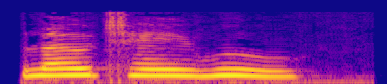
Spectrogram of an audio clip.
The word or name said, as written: Loh Tae Woo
